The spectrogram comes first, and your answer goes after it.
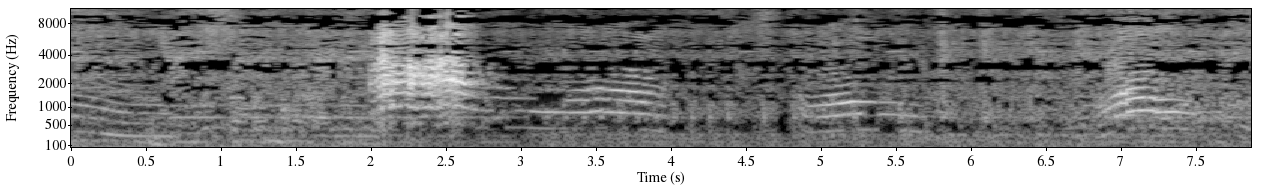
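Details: Domestic cat meowing several times in short bursts, rising-falling harmonic cries near two and seven seconds with softer mews between, over light background music and faint voices.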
